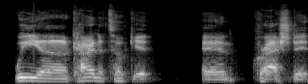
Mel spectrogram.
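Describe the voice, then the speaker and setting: A man puts on a character voice. It sounds raspy. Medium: actual play.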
